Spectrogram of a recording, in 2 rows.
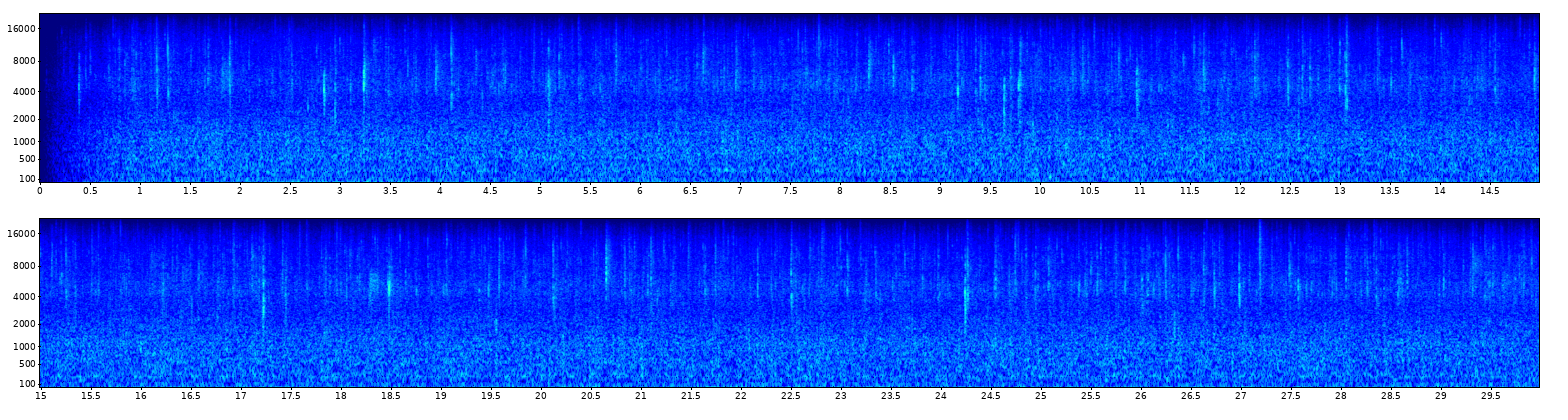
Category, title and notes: Soundscapes > Other
RAIN Summer Rain.City Yard.Entrance Canopy.Eaves Leaking.Drops On Plants And Asphalt 3 EM
A sound recording made during heavy rain in the courtyard of a multi-storey apartment building in an old residential area. Recorded under the canopy of the entrance. Water pours from the eaves of the roof and falls onto the blind area and lawn. The courtyard is located between two apartment buildings, so you can hear the corresponding reverberation. I hope you enjoy it. Recorded June 13 , 2025 on Tascam DR-05x, with post processing. Location: Ekaterinburg City (Russia). I ask you, if possible, to help this wonderful site stay afloat and develop further. Enjoy it! I hope that my sounds and phonograms will be useful in your creativity. Note: audio quality is always better when downloaded.
town, rainfall, sound, shower, drops, heavy, field-recording, downpour, yard, white-noise, noise, ambience, environment, ambient, weather, courtyard, city, thunderstorm, raining, dripping, meditation, atmosphere, rain, background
